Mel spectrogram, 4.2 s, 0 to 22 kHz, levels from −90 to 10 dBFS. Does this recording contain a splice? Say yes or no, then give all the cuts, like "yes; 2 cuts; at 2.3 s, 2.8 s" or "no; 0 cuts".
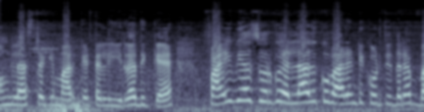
no; 0 cuts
